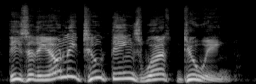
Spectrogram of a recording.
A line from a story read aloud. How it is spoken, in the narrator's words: growled John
